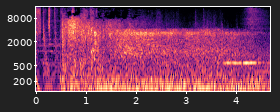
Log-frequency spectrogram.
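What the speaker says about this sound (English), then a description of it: "The Ballboard Casino has imploded to make space for MGM's city centre" The Boardwalk casino in Las Vegas comes down in a building implosion demolition, with a rapid burst of cracks followed by a long, loud, continuous roaring rumble of collapse.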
